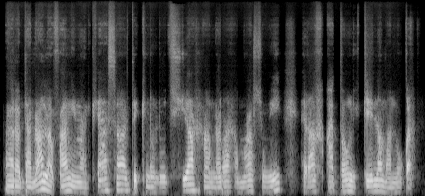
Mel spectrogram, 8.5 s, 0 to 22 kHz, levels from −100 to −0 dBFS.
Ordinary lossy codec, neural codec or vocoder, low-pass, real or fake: none; codec, 44.1 kHz, 2.6 kbps, DAC; none; fake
